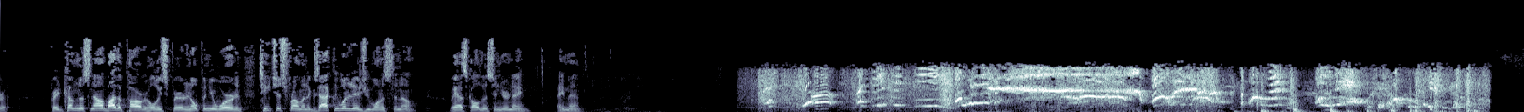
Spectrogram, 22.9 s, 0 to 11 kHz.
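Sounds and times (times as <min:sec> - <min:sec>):
speech: 0:00.8 - 0:08.8
excited children screaming and shrieking with joy: 0:11.6 - 0:21.6
laughter: 0:18.4 - 0:19.8, 0:20.5 - 0:22.4.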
